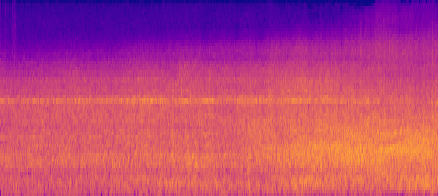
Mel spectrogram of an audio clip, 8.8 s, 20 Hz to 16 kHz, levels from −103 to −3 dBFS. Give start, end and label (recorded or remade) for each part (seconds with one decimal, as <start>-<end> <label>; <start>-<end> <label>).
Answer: 0.0-3.3 recorded; 3.3-5.7 remade; 5.7-8.8 recorded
